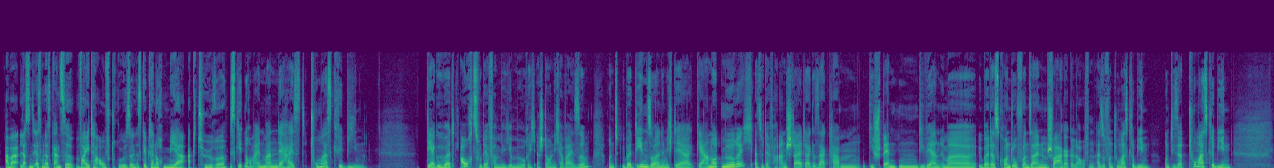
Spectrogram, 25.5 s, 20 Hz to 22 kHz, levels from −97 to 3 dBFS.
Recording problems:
none

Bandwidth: 15 kHz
